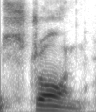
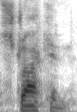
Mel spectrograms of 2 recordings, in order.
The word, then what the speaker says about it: Strachan: As a side note, we know Sir Richard pronounced his surname Strawn and not Strachen.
